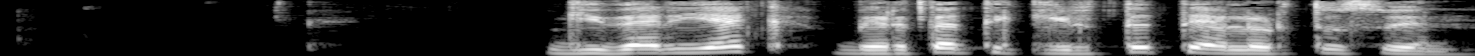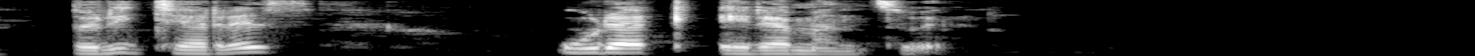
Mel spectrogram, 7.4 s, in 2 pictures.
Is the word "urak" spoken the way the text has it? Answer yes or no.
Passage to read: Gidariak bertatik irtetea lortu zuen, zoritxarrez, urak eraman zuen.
yes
